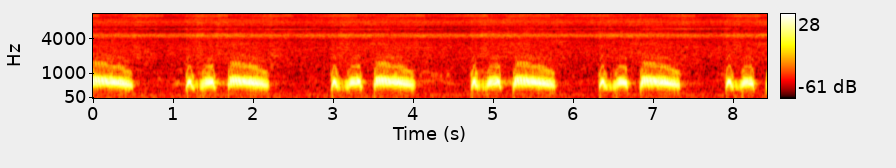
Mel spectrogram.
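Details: Spotted dove used as a decoy to lure wild birds in Indonesia, giving its three-part coo: two short, rising-falling notes then a longer drawn-out coo, repeated about every one and a half to two seconds. A faint steady high tone sits in the background.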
